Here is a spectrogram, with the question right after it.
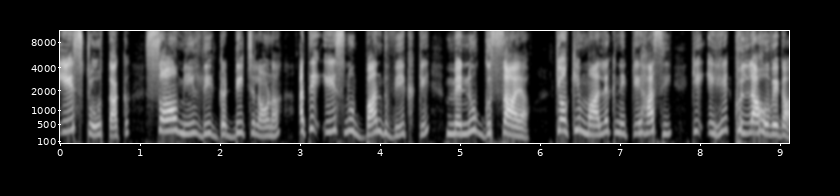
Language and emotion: Punjabi, angry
